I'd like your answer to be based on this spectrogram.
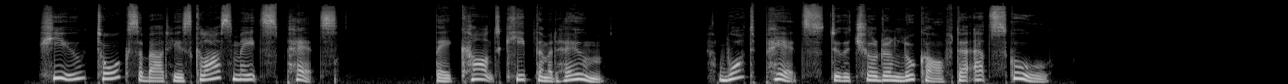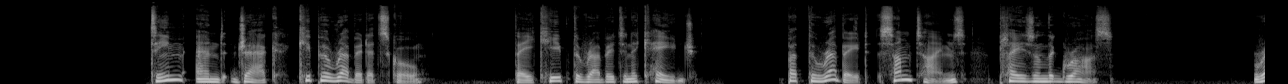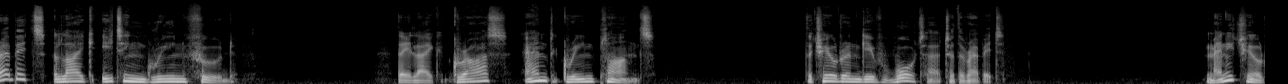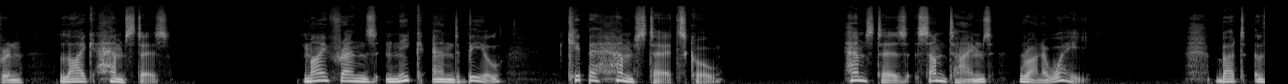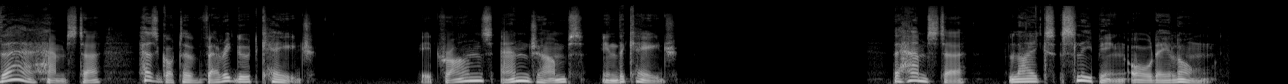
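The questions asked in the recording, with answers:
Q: What pets do the children look after at school?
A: A rabbit and a hamster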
